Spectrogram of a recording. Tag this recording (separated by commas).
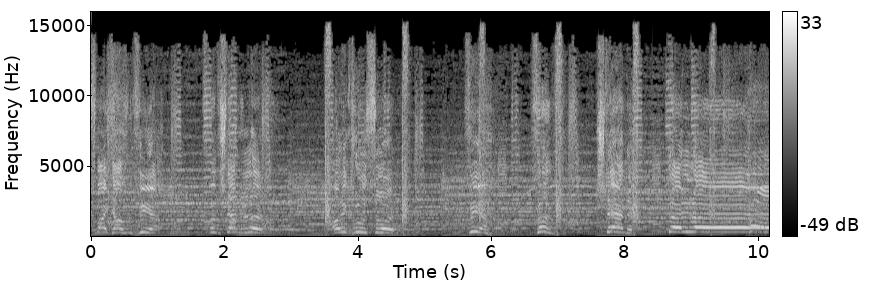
Music, Speech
